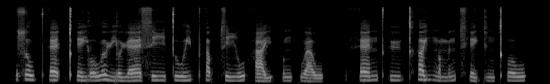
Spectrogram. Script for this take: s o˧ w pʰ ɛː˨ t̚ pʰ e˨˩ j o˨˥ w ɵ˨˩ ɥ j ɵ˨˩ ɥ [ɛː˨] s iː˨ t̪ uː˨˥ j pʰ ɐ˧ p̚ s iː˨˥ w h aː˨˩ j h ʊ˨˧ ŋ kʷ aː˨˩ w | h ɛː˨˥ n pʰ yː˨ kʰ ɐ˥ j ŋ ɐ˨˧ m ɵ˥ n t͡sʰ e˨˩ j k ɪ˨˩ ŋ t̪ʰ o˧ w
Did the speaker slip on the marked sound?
no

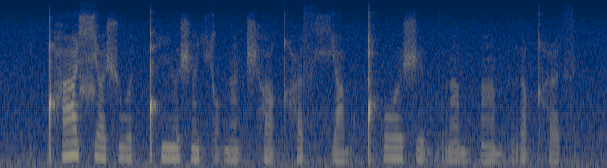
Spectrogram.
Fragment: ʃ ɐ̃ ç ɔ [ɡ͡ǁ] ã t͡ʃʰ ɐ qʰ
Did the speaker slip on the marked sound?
yes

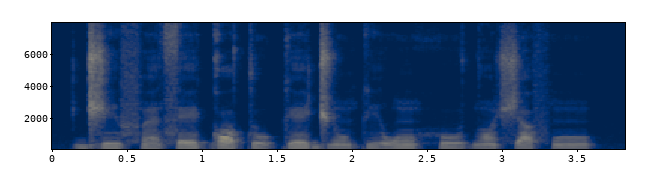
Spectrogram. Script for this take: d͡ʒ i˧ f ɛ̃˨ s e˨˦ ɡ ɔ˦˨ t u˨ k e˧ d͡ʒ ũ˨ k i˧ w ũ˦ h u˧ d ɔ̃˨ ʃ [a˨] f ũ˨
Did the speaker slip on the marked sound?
no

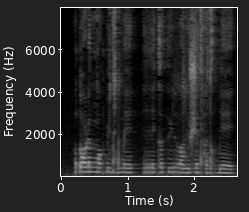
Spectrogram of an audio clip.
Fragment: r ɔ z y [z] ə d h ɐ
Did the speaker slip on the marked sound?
yes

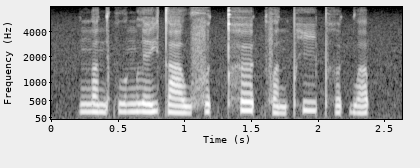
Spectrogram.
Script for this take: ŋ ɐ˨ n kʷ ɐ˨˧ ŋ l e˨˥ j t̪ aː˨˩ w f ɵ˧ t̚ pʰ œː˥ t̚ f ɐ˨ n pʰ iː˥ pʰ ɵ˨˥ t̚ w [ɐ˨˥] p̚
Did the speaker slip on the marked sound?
no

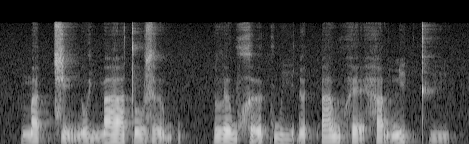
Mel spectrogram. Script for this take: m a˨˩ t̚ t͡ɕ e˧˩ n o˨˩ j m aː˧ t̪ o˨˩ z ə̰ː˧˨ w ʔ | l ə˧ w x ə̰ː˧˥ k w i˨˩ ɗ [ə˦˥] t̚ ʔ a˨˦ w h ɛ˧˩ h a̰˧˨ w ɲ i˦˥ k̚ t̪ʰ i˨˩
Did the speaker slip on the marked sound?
yes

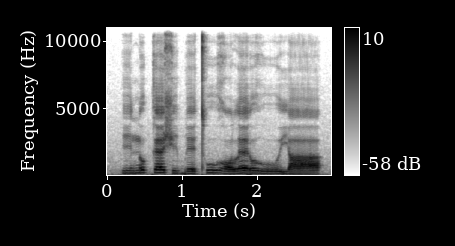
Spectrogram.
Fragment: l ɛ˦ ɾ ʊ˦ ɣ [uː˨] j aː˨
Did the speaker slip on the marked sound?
no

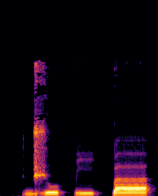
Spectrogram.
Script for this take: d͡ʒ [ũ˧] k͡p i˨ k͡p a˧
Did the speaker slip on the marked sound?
yes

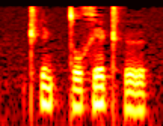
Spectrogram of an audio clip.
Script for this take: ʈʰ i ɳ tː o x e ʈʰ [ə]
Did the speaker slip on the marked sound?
yes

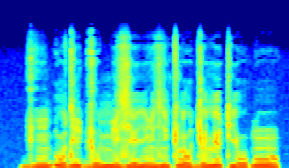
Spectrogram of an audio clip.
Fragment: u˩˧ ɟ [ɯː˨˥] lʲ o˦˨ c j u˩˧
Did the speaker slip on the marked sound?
yes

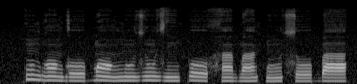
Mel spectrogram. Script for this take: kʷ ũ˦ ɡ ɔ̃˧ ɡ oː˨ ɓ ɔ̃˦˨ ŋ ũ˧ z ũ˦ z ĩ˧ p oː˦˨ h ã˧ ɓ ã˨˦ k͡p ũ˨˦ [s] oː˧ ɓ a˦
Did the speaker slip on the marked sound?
no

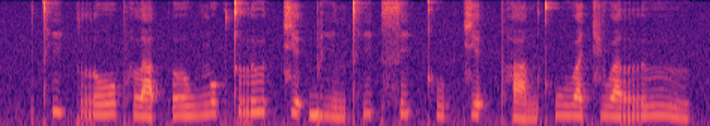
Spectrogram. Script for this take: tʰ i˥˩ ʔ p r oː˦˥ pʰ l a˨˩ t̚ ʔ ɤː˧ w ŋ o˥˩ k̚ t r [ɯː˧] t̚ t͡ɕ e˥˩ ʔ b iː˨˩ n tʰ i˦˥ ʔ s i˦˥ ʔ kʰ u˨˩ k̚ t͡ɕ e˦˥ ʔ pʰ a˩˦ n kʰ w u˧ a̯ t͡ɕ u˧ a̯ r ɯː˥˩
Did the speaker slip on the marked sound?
yes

